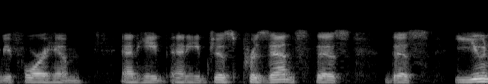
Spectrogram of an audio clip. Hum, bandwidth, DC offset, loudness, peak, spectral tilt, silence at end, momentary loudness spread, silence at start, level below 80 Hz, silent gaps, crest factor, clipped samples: none; 5.2 kHz; under 0.1%; -27 LUFS; -6 dBFS; -8 dB/octave; 0 s; 11 LU; 0 s; -58 dBFS; none; 20 dB; under 0.1%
